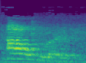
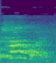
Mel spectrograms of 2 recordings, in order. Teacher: الاتش هنا سايلنت. الاتش هنا سايلنت مش بتتنطق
